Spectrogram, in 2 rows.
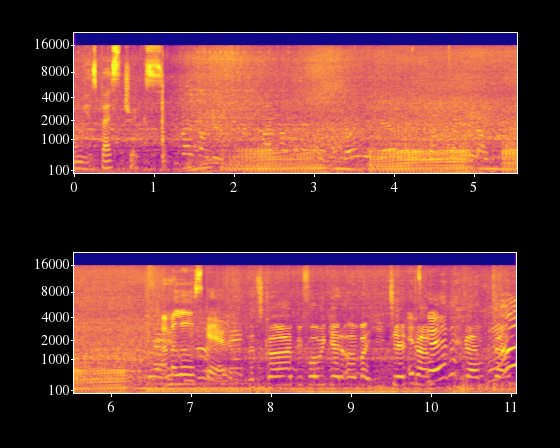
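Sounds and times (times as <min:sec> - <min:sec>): car engine idling: 0:00.0 - 0:11.0
voices: 0:00.0 - 0:11.0.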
